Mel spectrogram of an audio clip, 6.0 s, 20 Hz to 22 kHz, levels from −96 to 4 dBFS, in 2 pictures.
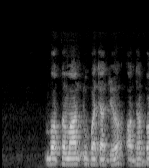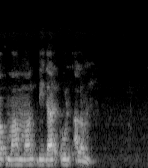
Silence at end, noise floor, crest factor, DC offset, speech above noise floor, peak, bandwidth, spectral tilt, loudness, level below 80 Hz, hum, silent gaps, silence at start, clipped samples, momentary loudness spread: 1.15 s; -70 dBFS; 20 dB; under 0.1%; 46 dB; -6 dBFS; 6.4 kHz; -8 dB/octave; -25 LUFS; -70 dBFS; none; none; 0.9 s; under 0.1%; 11 LU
